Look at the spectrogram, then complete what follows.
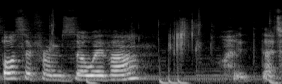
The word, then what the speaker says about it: Zoeva: It's also from Zoeva, that's how you say it, and it's 228.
